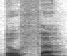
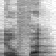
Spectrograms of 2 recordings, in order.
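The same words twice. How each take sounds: First: The ending has no trace of a T sound. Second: The ending has the start of a T sound. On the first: The speaker calls it right. "doesn't even have the beginning part of the T" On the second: The speaker calls it wrong. "It's not like she's saying il fait"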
